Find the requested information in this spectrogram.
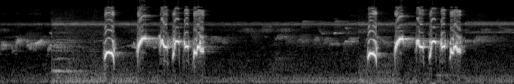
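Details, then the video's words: Caged Red-whiskered bulbul in Thailand, played as a morning training song to help birds learn. Two bright phrases of five or six quick whistled, warbling notes, about 2.6 seconds apart, over a steady high whine. "นกกรงหัวจุก ฝึกหงอนเป็นเวลา 30 นาทีทุกเช้าเพื่อช่วยให้นกเรียนรู้ที่จะพูดได้อย่างรว"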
